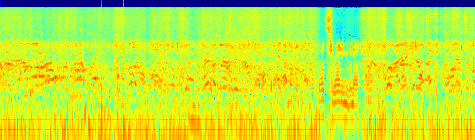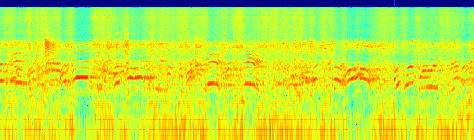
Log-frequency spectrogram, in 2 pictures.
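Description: A crowd of young men and women chatter and call out nearby outdoors.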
